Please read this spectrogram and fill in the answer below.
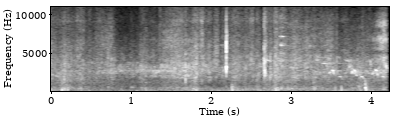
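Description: Clothes being handled and rummaged through: a steady rustling and shuffling of denim and other garments, with small scattered clicks such as metal buttons and buckles knocking.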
